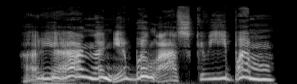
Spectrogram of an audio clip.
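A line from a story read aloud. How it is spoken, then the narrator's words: Hoarse rasp. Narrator (Russian): прохрипел Дош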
